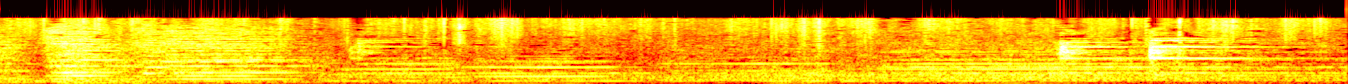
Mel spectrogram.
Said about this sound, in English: Eight bells. Guess I better call all hands.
